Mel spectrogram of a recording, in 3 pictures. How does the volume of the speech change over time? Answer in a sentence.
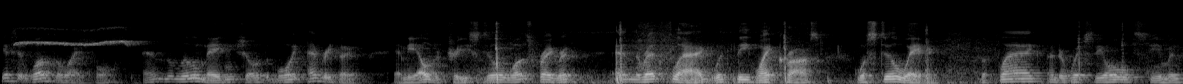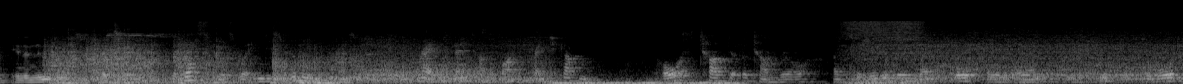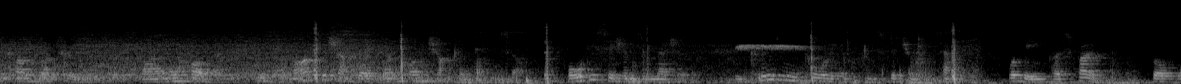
The loudness of the speech goes down.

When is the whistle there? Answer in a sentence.
The whistle can be heard from 0.1 to 1.4 s, from 13.0 to 13.5 s and from 31.0 to 31.8 s.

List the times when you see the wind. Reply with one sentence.
The wind can be heard from 12.2 to 35.4 s.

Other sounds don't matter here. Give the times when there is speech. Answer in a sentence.
You can hear the speech from 0.0 to 35.4 s.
